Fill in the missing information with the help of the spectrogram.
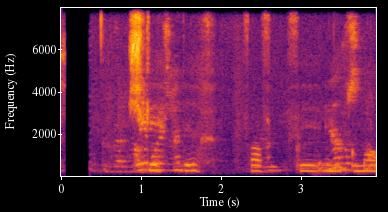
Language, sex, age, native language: Icelandic, male, 10, Icelandic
